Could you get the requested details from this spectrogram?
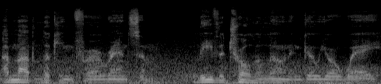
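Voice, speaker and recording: A put-on character voice from a man, very deep and low, deadpan in tone at a moderate pace, with clear background noise. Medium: video game. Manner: terse, deadpan.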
